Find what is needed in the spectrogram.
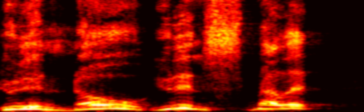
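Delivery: scolding drill sergeant voice, barked and pitched high.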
